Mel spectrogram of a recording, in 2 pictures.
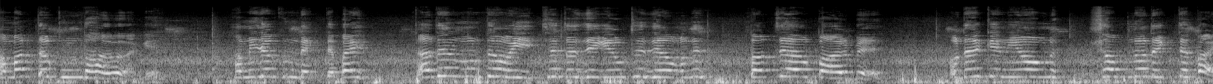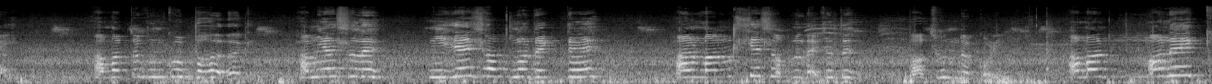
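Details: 19-year-old woman with cerebral palsy recognized soon after birth, wheelchair user unable to use hands or legs, for whom speaking is very difficult; dysarthria due to cerebral palsy.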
